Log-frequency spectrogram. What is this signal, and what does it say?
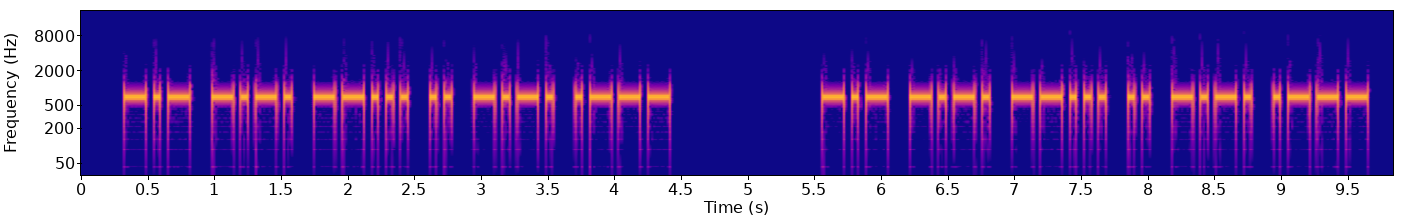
Morse code, heard as a keyed tone, about 22 wpm, 700 Hz. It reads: KC7ICJ KC7ICJ
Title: USA Call Signs - 6 Characters - Repeated 3x - 22wpm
